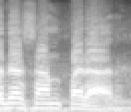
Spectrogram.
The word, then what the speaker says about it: desemparar: Sa scrivo desemparar e sa pronuncia da zamparar.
